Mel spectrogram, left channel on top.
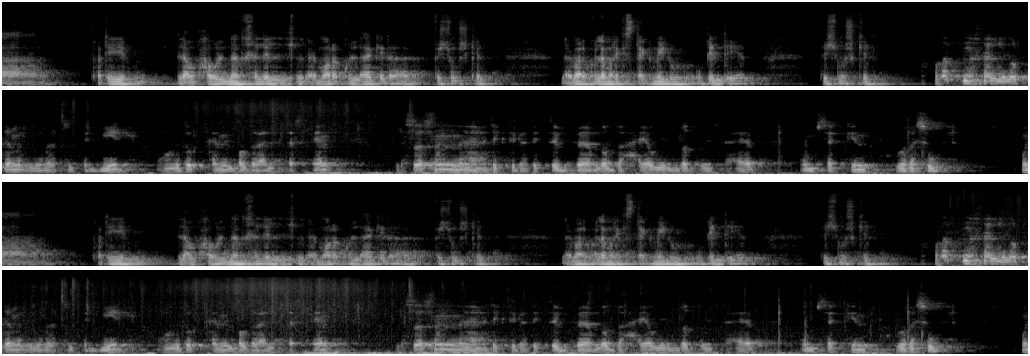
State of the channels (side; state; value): both; normal; correlation 0.89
